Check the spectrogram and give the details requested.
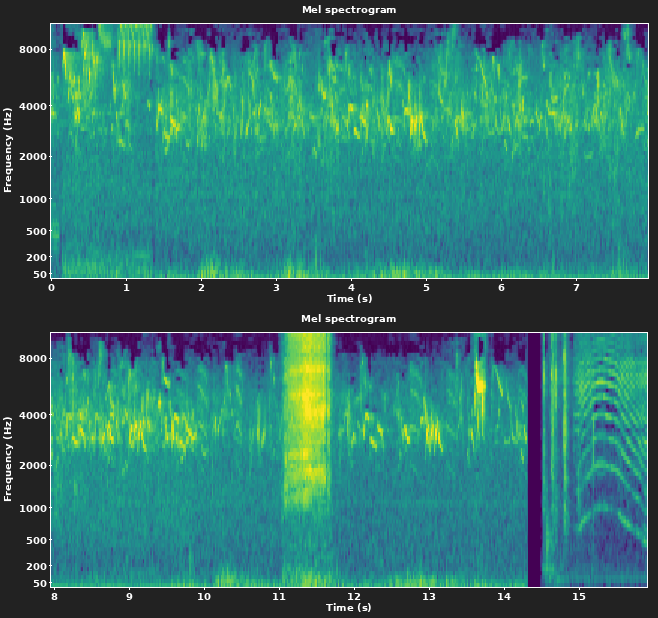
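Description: Many small birds chirping over a steady background, with a short burst of hiss a little after eleven seconds in and a sharp click shortly after. Near the end a door creaks open, its creak rising and then falling in pitch.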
